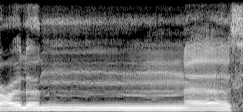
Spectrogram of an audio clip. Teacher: علی میں عین ہے، اس کو حمزہ نہیں پڑھنا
